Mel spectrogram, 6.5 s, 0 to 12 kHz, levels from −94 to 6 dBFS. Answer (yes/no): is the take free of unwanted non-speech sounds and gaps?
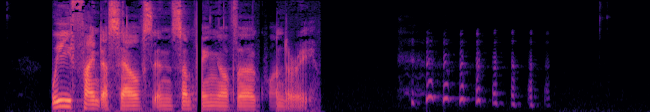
no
